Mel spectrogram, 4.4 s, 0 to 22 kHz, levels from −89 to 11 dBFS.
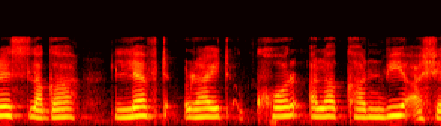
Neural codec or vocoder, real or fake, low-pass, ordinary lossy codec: vocoder, 44.1 kHz, 128 mel bands every 256 samples, BigVGAN v2; fake; 7.2 kHz; none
